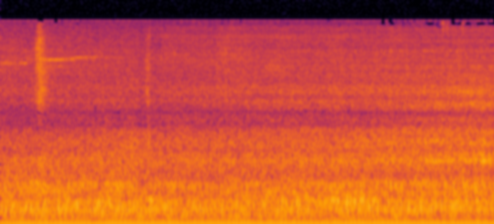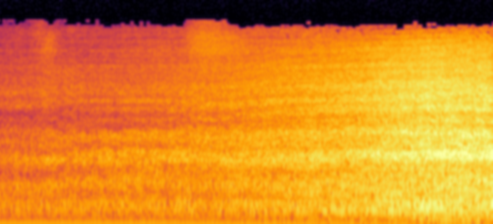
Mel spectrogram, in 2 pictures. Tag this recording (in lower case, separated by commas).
underground, train, rail transport, railroad car, vehicle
